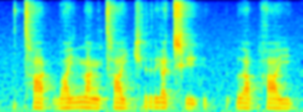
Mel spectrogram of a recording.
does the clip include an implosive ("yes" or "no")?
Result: no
